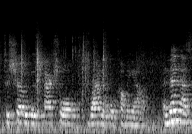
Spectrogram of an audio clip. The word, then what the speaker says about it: radicle: This is the radicle, and that's the root. But it's kind of like radical, dude, but it's spelled differently.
